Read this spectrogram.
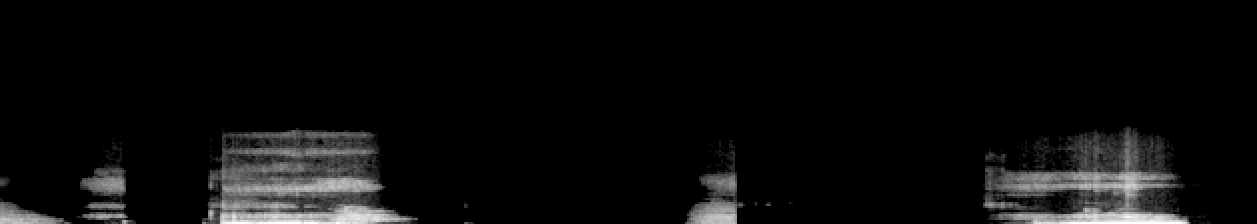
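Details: Student in a hostel snoring in sleep: irregular, loud, rough, rattling, grunting snores with silent pauses between them.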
